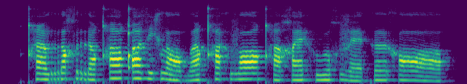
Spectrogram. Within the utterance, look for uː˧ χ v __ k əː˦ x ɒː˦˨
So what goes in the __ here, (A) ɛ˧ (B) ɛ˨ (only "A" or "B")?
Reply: B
